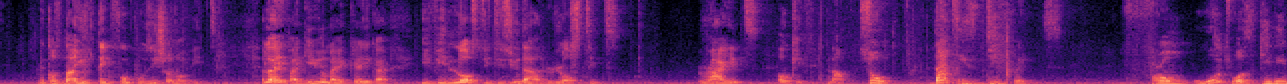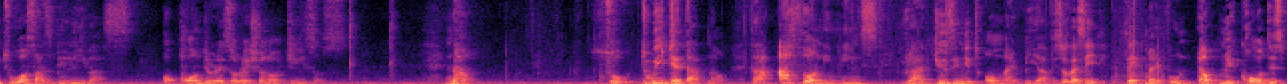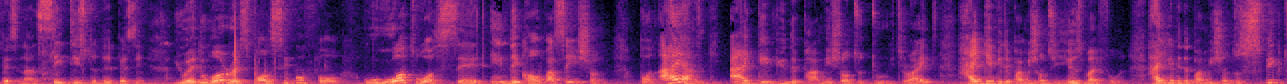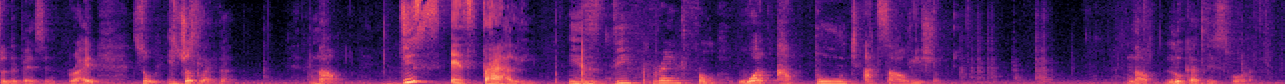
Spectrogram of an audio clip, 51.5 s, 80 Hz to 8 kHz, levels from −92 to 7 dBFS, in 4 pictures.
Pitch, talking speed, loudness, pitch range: 135 Hz, 170 wpm, -21 LUFS, 110-175 Hz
